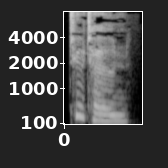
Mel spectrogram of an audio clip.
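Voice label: "two tone", British English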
